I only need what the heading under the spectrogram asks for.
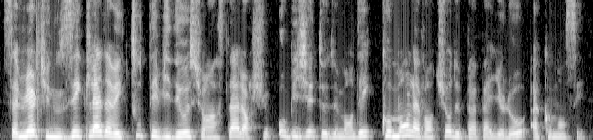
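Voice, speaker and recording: A woman's voice: medium pitch, fast, a little mellow. A woman hosting a live studio interview, upbeat and chatty. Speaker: host.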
